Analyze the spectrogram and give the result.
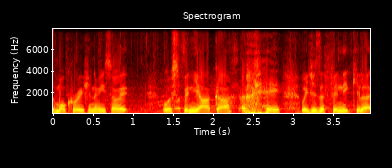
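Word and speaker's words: Uspinjača: So I will pronounce this as Uspinjaka, okay? Isn't the J a Y? Oh, is it Uspinjaka? And the C is like a CH.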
